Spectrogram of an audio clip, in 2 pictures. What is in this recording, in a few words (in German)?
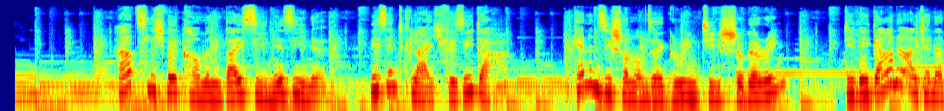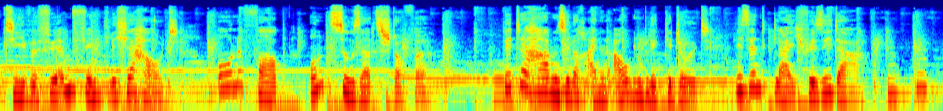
deutsch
